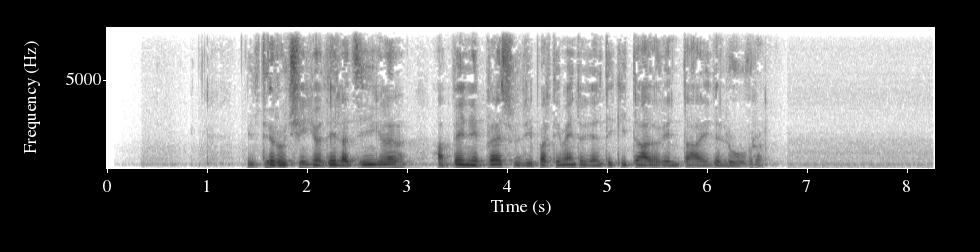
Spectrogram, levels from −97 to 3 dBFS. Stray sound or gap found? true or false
false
